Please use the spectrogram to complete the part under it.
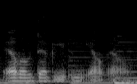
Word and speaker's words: Lowell: But, anyways, I found this poem by Robert Lowell. I hope I'm saying it right. L O W E L L.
